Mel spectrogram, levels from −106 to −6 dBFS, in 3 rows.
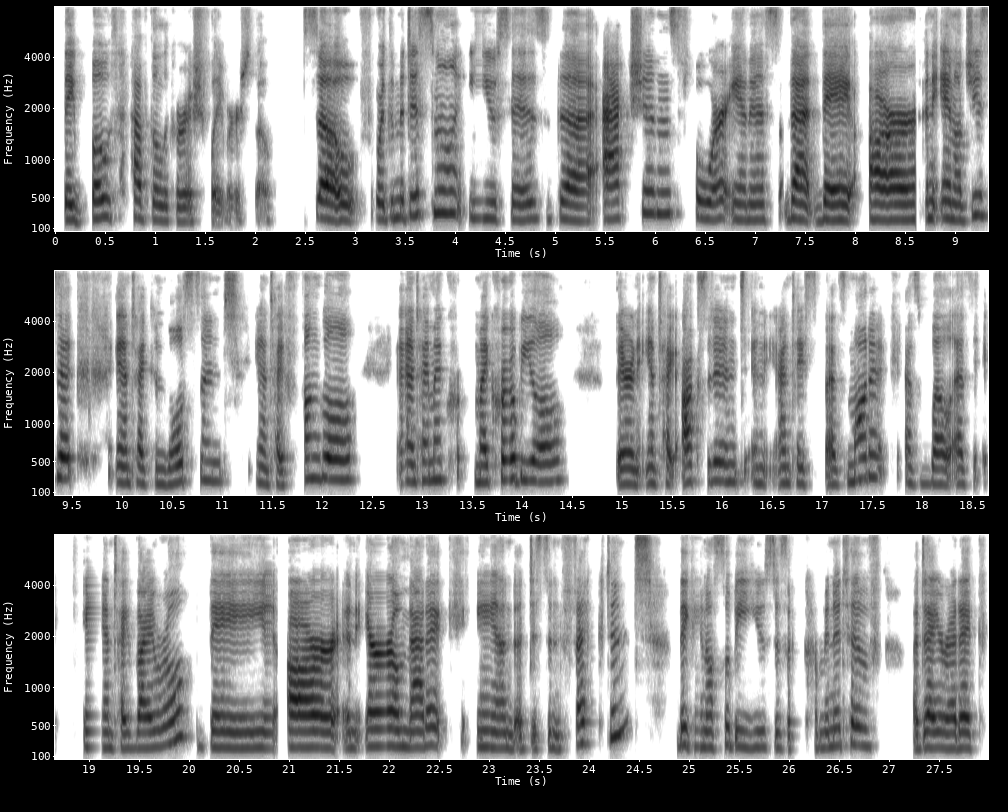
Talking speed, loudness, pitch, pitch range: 105 wpm, -25 LUFS, 220 Hz, 205-260 Hz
